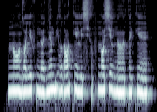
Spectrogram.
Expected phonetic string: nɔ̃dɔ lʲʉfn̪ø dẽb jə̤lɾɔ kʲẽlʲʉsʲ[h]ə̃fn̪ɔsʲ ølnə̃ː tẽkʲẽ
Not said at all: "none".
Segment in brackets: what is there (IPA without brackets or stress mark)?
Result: h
